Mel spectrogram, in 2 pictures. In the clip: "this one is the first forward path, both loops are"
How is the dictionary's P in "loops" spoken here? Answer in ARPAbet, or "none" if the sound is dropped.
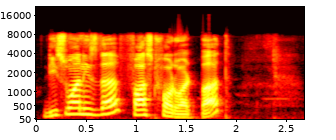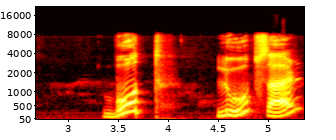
P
